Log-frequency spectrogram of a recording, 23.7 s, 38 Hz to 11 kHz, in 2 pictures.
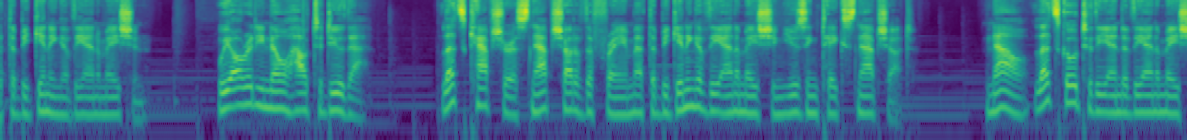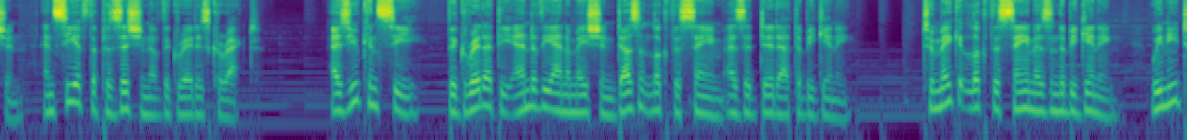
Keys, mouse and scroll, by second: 0.5 click, 6.9 click, 9.2 click, 10.7 click, 14.7 click.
